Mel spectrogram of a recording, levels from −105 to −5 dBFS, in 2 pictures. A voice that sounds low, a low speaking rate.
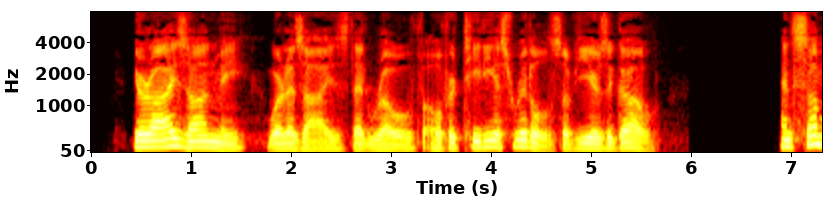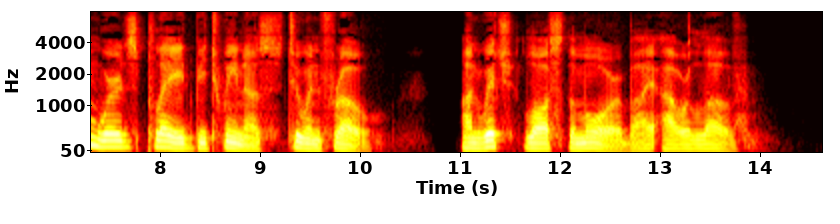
Yes: low, 105 Hz; slow, 130 wpm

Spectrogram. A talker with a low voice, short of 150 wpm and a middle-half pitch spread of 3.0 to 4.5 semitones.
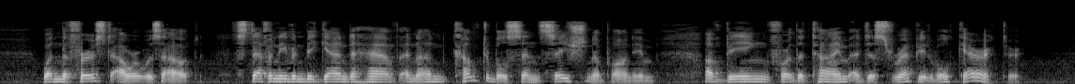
Yes: low, 120 Hz; slow, 135 wpm; average, 3.5 semitones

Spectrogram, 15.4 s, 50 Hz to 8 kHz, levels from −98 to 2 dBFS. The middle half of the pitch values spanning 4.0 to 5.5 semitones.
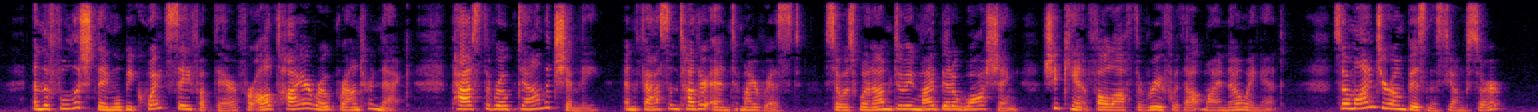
Yes: average, 4.6 semitones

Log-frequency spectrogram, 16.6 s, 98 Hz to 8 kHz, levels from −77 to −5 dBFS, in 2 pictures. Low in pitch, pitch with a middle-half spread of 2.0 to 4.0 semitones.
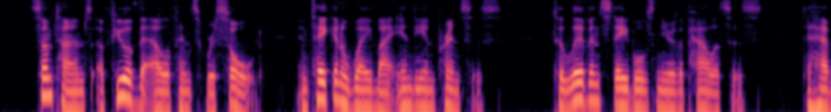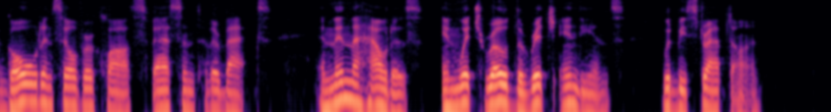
Yes: low, 120 Hz; average, 3.1 semitones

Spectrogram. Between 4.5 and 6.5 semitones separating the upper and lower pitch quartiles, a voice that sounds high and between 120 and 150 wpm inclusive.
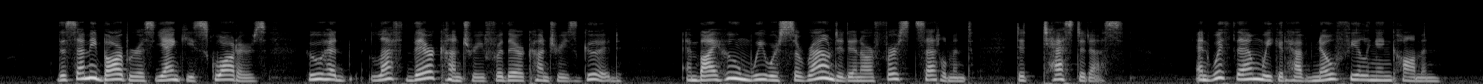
Yes: average, 4.8 semitones; high, 200 Hz; average, 145 wpm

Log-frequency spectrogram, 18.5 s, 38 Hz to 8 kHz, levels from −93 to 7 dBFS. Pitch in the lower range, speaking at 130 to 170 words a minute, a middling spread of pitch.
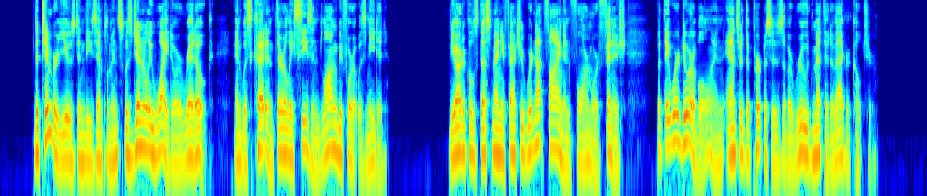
Yes: low, 115 Hz; average, 155 wpm; average, 4.4 semitones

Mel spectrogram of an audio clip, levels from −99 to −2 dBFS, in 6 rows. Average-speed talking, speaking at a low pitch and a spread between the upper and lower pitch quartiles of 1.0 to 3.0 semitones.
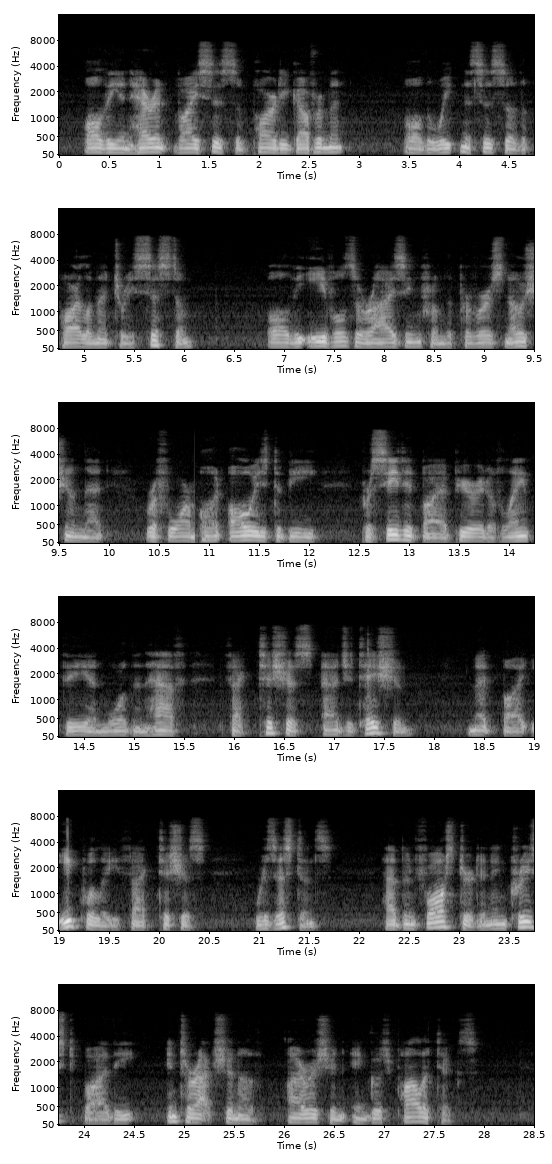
No: slow, 120 wpm; low, 100 Hz; average, 2.7 semitones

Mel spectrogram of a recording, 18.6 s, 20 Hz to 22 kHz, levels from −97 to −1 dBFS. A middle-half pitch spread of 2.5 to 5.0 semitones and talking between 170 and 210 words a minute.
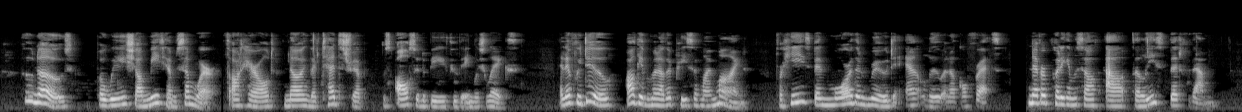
No: wide, 5.4 semitones; average, 175 wpm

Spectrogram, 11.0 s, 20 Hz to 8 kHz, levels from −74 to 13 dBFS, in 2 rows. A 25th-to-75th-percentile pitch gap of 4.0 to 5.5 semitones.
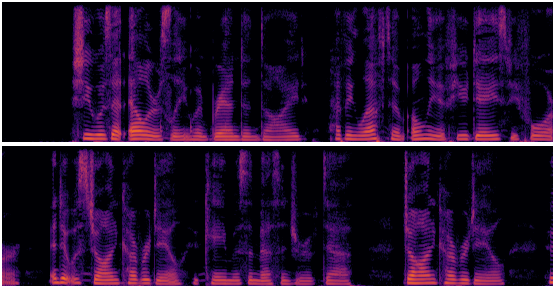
No: average, 3.2 semitones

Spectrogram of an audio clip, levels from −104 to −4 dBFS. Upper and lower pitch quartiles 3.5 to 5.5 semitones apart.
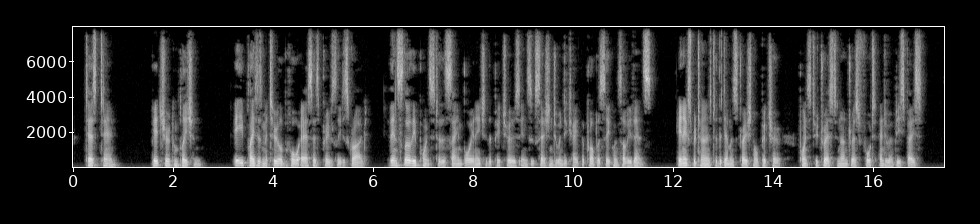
No: average, 2.9 semitones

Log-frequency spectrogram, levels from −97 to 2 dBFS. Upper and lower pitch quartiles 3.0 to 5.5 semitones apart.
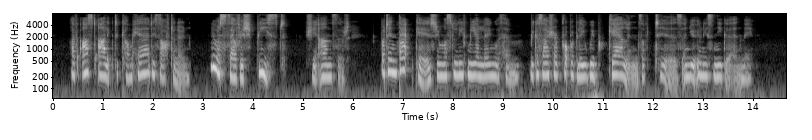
No: narrow, 2.5 semitones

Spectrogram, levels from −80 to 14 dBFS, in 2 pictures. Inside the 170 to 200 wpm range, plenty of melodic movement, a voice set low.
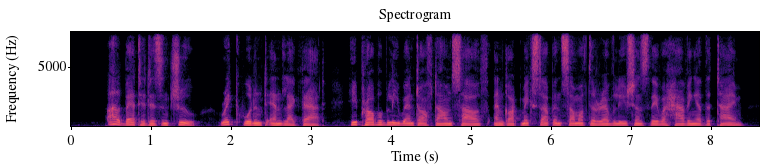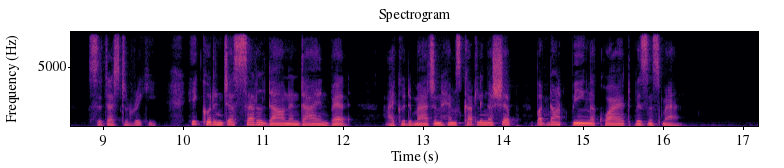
No: average, 195 wpm; average, 4.7 semitones; low, 120 Hz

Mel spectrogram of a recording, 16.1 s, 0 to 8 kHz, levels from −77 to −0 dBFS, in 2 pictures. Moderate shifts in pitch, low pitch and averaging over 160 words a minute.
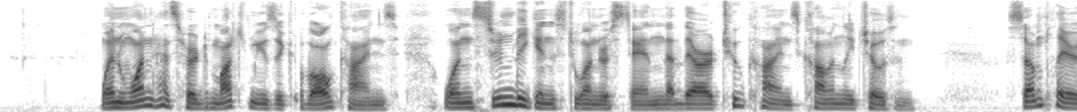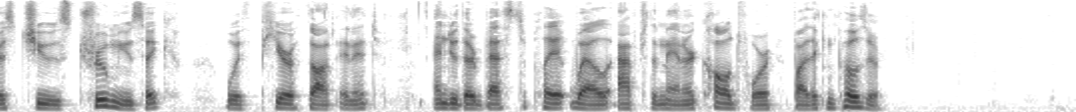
Yes: average, 3.6 semitones; low, 115 Hz; average, 175 wpm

